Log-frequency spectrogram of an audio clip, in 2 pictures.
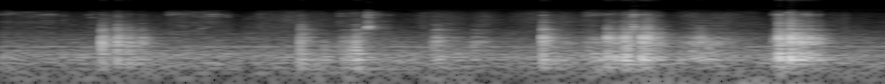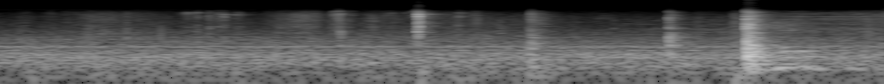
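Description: Scissors snipping off excess fabric while a handmade purse is being sewn, a series of short, sharp metallic clicks and snips at an uneven pace, fairly quiet and close, with pauses between cuts.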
